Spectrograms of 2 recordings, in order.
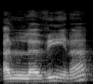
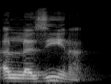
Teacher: melafalkan huruf zal dengan zai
